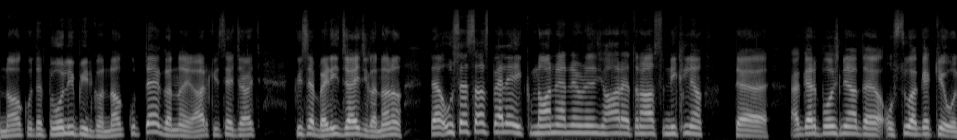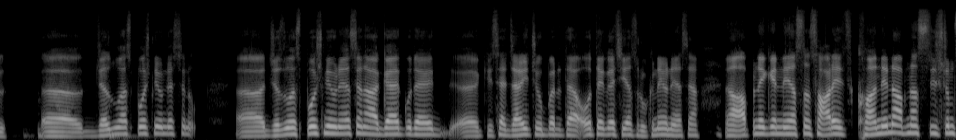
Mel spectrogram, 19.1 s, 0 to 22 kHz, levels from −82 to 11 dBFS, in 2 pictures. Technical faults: none

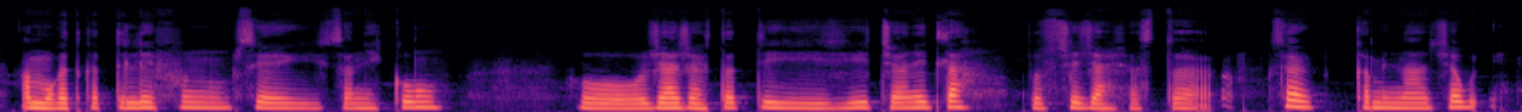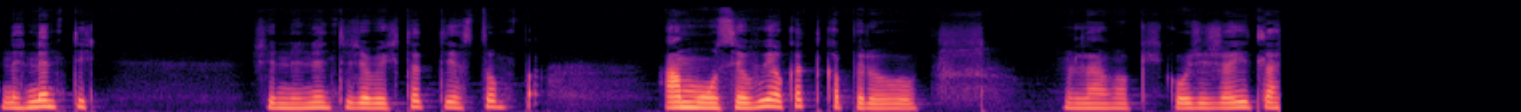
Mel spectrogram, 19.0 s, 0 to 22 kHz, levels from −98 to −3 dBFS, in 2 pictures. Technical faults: cut-off end

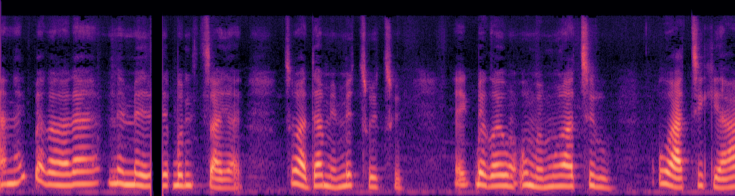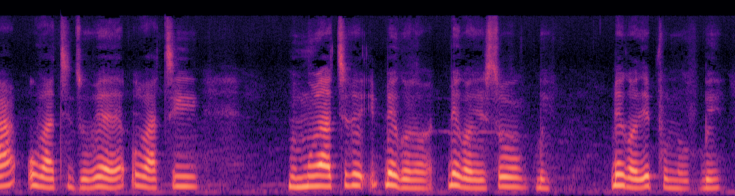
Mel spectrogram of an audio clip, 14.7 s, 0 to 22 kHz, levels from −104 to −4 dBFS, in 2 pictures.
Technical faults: playback stall; time-compressed catch-up

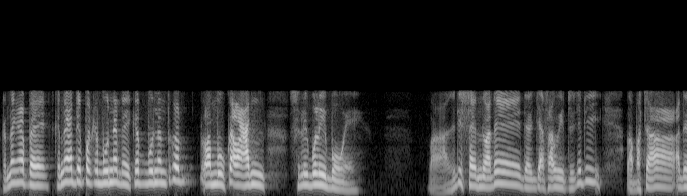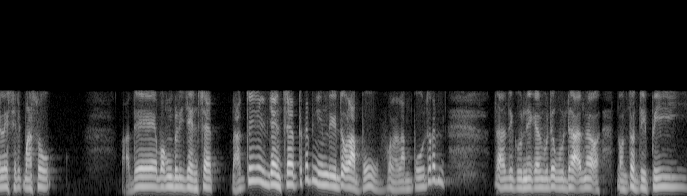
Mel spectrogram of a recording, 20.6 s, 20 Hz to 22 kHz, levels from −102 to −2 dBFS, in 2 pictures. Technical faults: none

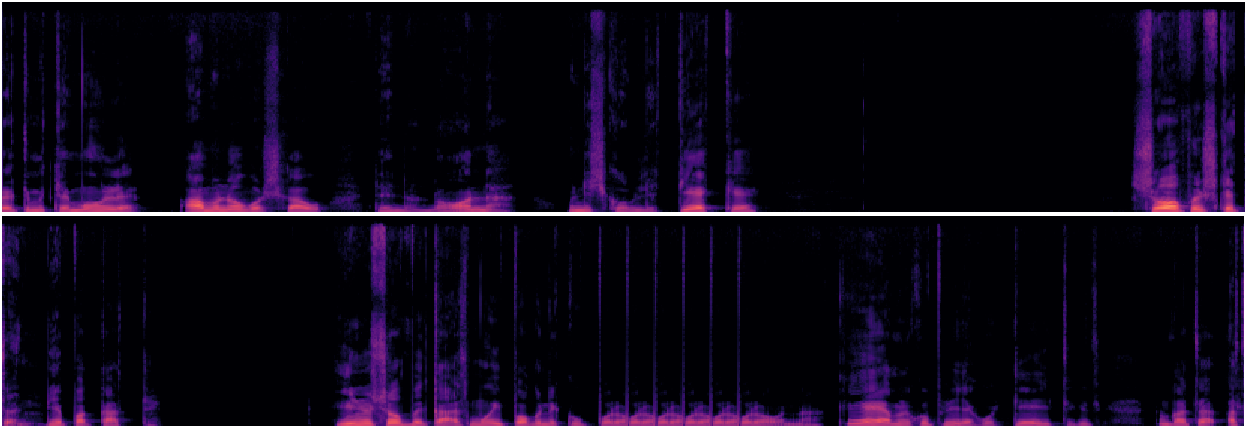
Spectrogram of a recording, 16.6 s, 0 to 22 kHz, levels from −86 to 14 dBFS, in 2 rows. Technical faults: system hang loop

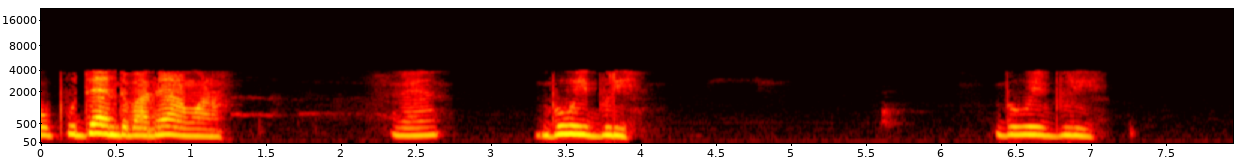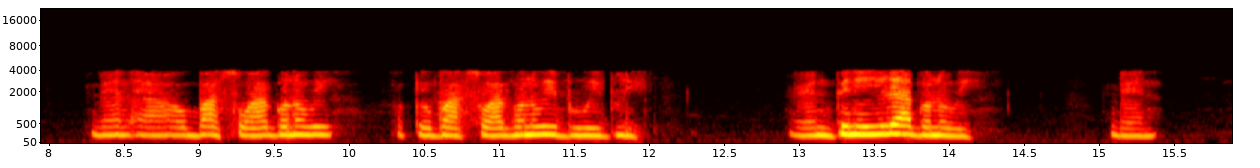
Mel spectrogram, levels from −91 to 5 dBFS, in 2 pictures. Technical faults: AAC compression

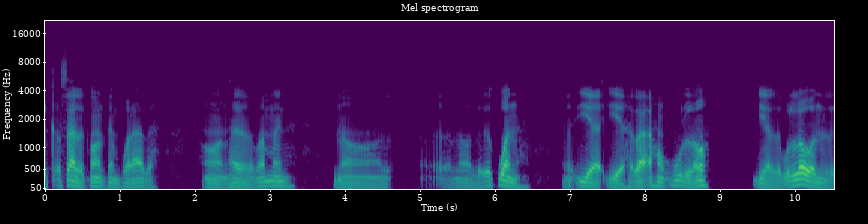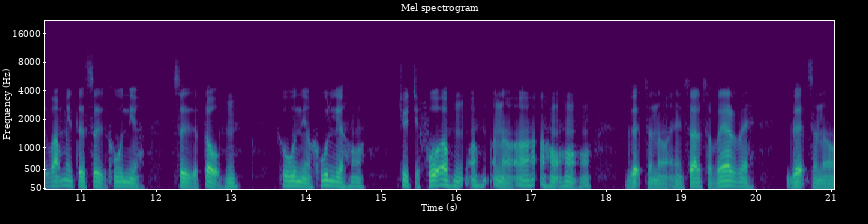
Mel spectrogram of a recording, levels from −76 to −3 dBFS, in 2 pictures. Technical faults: digital radio blending to analogue

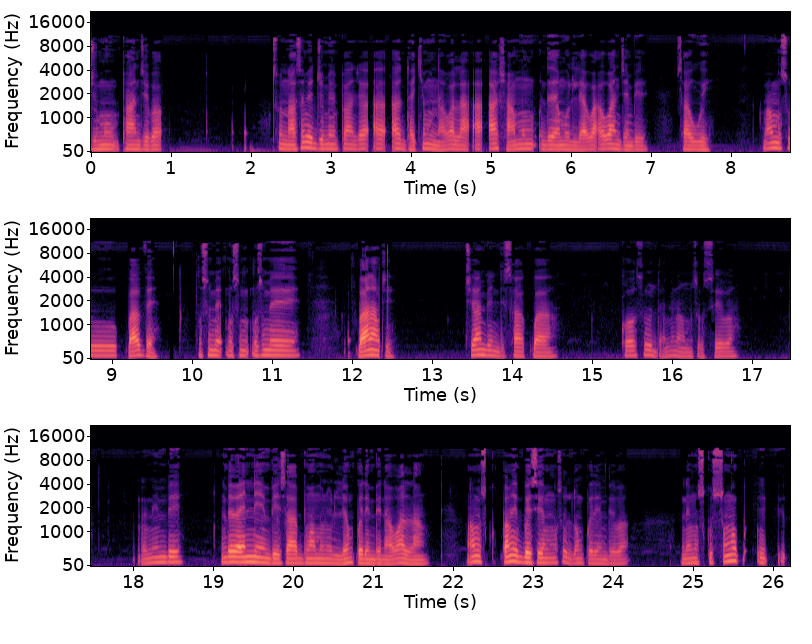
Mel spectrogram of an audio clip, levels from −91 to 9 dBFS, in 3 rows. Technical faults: MP2 compression

